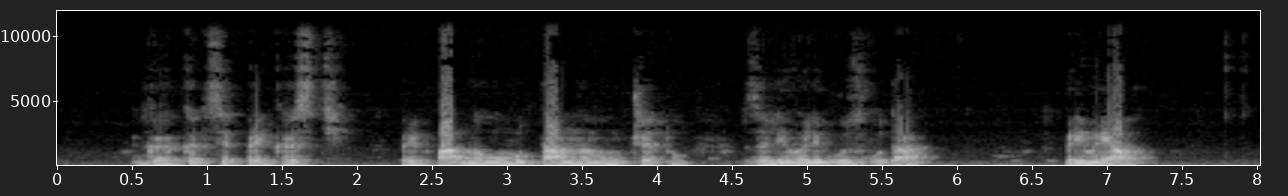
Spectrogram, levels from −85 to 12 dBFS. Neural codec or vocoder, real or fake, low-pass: none; real; 10.8 kHz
